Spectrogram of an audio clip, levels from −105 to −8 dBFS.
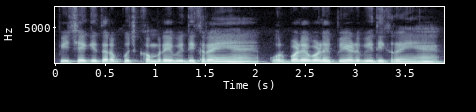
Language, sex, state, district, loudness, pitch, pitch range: Hindi, male, Uttar Pradesh, Saharanpur, -17 LUFS, 115 Hz, 110-120 Hz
